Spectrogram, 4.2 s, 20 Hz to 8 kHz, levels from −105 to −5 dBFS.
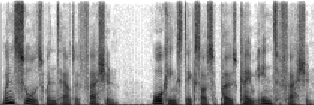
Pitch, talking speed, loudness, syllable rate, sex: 130 Hz, 185 wpm, -18 LUFS, 5.1 syllables/s, male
